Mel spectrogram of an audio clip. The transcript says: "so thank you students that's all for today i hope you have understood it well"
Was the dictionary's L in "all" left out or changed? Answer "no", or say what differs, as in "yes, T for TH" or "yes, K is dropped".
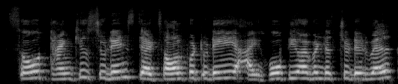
no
